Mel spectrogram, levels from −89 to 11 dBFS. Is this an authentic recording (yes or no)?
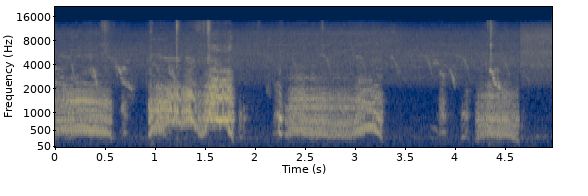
yes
